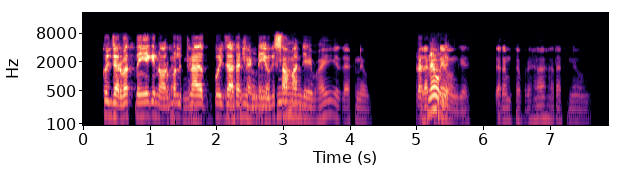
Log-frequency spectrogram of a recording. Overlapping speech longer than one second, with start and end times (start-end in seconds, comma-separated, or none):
1.3-3.4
